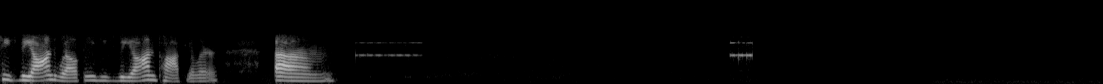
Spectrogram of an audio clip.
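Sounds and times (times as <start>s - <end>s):
speech: 0.0s - 3.4s
phone alarm two-tone chiming: 3.6s - 4.3s, 7.3s - 7.6s.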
